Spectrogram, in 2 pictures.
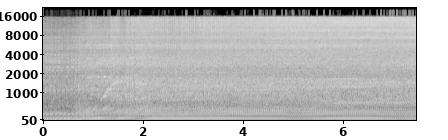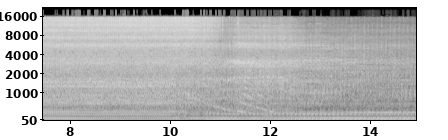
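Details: Arctic Cat 650 running: a harsh, rough metallic grinding from the clutch case area that holds as the engine revs; the cause has not yet been found.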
